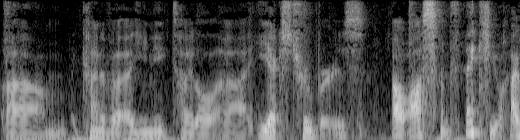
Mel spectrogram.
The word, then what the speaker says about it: EX Troopers: It's not X Troopers. It is EX Troopers.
